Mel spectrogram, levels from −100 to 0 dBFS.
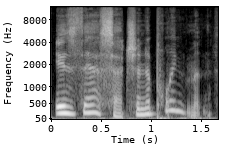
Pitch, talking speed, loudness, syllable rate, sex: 190 Hz, 180 wpm, -19 LUFS, 5.1 syllables/s, male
